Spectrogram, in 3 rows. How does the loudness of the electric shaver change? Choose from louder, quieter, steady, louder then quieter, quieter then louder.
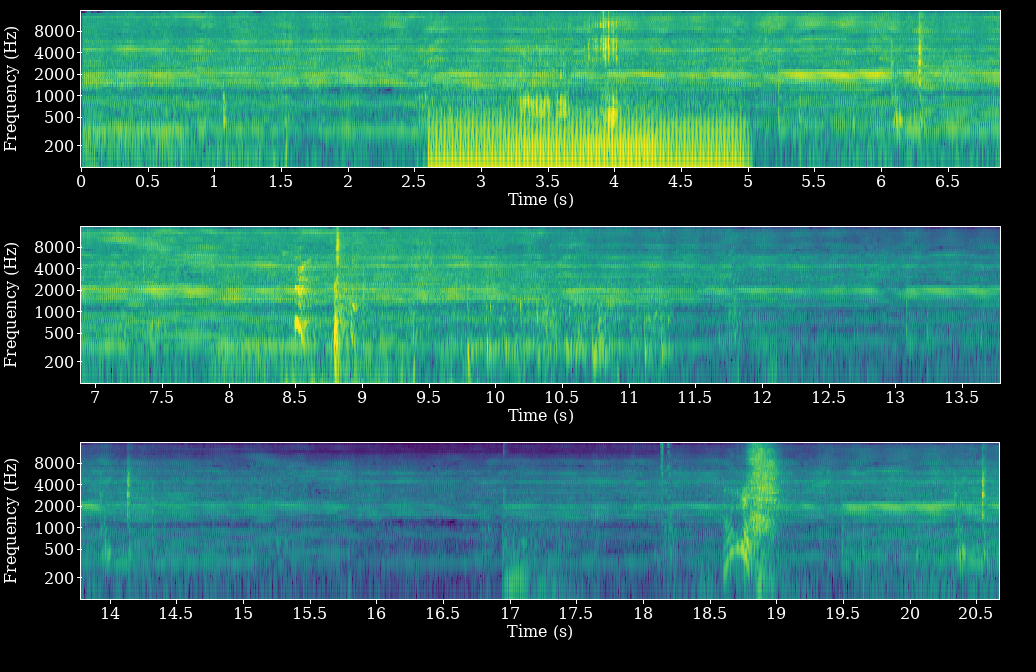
quieter.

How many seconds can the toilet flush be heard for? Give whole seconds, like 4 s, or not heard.
3 s.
